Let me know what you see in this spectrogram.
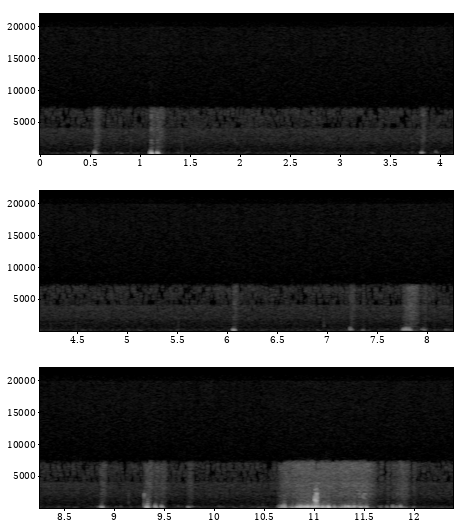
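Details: Stomach growling after eating dinner: scattered soft low gurgles and pops from the abdomen, ending in a longer rumbling growl; ordinary digestive bowel sounds.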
